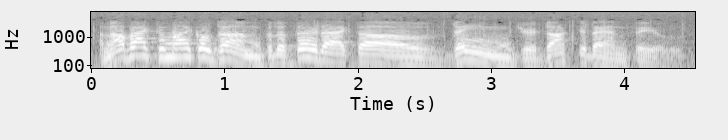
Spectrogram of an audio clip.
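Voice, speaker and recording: A man's voice: medium pitch, sing-song, unhurried, faint music behind. A man making scripted announcements in the style of a 1940s radio announcer. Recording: tinny, muffled vintage radio recording.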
